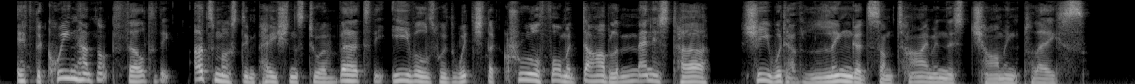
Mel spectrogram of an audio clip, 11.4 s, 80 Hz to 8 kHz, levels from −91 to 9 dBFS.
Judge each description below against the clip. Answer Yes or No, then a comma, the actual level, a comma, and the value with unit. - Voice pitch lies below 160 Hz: Yes, low, 135 Hz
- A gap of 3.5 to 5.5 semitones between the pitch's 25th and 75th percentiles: Yes, average, 4.6 semitones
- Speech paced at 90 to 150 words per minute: No, average, 160 wpm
